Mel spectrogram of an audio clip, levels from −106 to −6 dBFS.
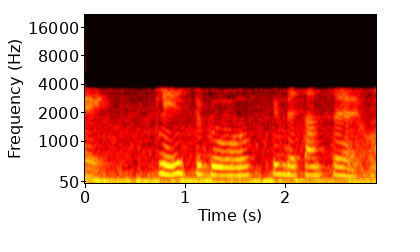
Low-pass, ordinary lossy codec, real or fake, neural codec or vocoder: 3.6 kHz; none; fake; codec, 16 kHz, 4 kbps, FunCodec, trained on Chinese and English, 50 frames a second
